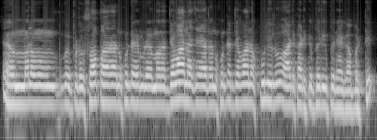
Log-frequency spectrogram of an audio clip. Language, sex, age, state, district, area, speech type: Telugu, male, 60+, Andhra Pradesh, Sri Balaji, urban, spontaneous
